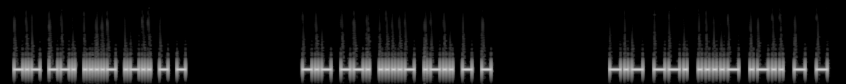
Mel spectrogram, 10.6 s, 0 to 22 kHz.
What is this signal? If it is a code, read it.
Morse code, heard as a keyed tone, about 31 wpm, 700 Hz. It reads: KG4LTT KG4LTT KG4LTT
